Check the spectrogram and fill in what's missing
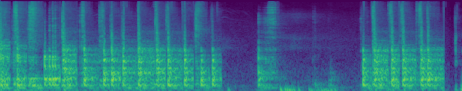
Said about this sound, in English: I'm going to dice a half an onion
